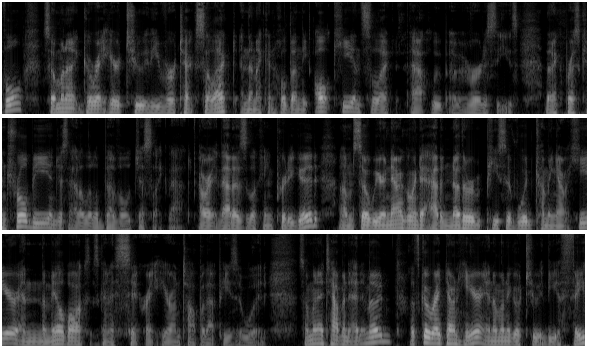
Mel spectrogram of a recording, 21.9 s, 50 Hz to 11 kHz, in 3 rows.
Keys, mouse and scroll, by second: 1.8 click, 2.4-3.9 middle drag, 3.9 alt+right click, 4.7-6.8 shift+middle drag, 6.8 ctrl+b, 9.0 Tab, 9.2 scroll down 2, 9.4-12.2 middle drag, 12.2 scroll up 2, 12.3-16.6 middle drag, 16.6 scroll down 2, 16.9 shift+middle click, 17.7 scroll up 1, 17.9 Tab, 18.4 shift+middle click, 18.6 scroll up 1, 18.7-19.8 middle drag, 19.8-20.2 scroll down 1, 20.2-21.4 shift+middle drag, 21.4 click.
